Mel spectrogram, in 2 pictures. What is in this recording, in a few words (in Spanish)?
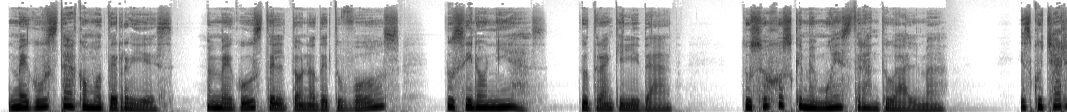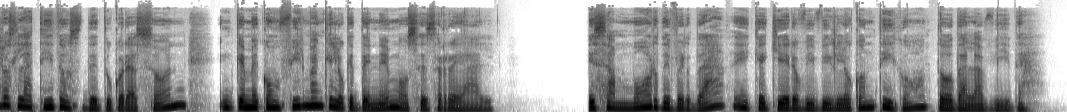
Voz sugestiva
